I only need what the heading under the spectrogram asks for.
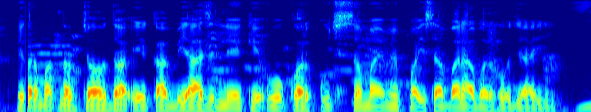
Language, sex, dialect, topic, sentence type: Bhojpuri, male, Southern / Standard, banking, statement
